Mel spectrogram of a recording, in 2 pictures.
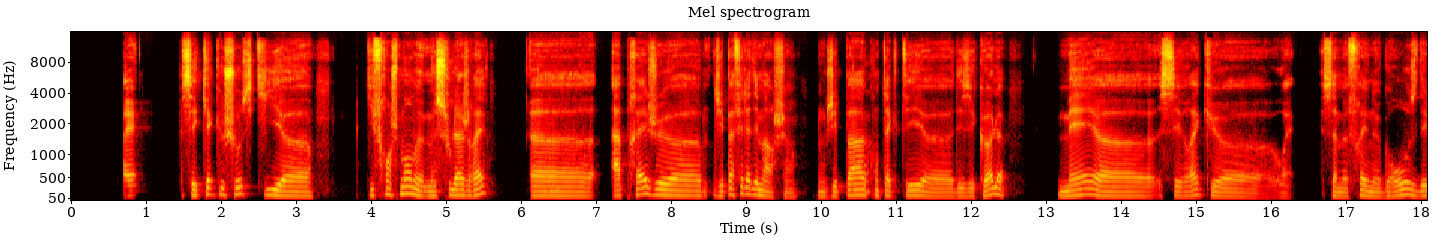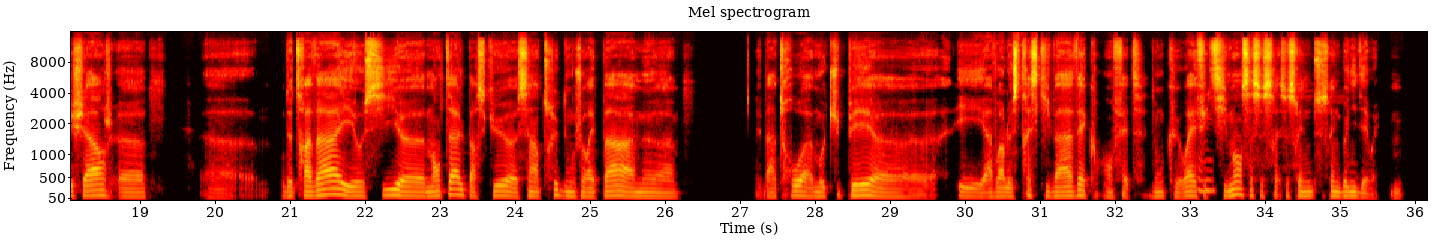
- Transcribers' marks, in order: drawn out: "Heu"; tapping; drawn out: "heu"
- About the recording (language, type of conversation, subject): French, advice, Comment gérer la croissance de mon entreprise sans trop de stress ?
